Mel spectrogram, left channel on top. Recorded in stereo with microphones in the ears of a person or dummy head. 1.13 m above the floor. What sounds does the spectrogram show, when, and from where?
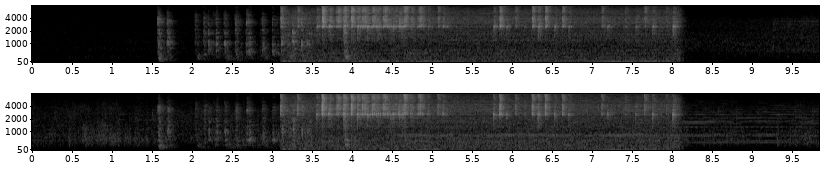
1.6 s typing on a keyboard: 30° left (ahead or behind), 0.9 m
3.1 s a bell: 25° right (ahead or behind), 1.0 m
